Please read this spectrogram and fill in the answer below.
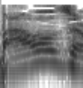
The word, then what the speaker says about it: Bowles: B-O-W-L-E-S. Am I pronouncing it Bowles or Bowles? – Bowles, yeah. No, put the E in the other place. Yeah, there we go.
